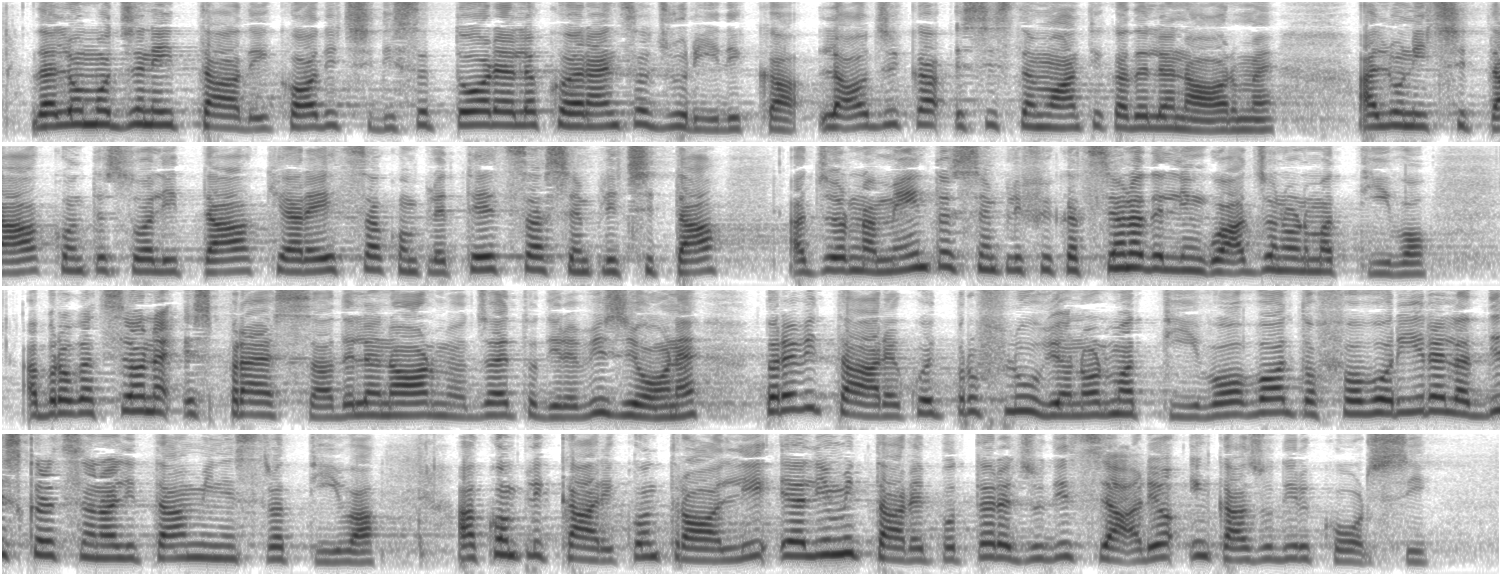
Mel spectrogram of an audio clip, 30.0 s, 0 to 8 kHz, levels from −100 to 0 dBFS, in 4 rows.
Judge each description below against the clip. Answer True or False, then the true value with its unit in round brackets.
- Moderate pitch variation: True (3.3 semitones)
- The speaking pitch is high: True (235 Hz)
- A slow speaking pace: True (110 wpm)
